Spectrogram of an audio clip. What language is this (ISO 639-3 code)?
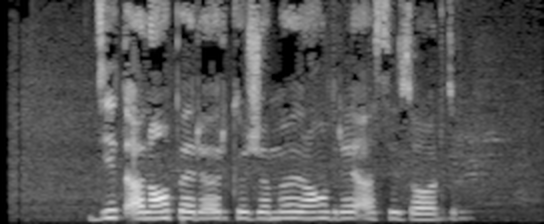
fra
